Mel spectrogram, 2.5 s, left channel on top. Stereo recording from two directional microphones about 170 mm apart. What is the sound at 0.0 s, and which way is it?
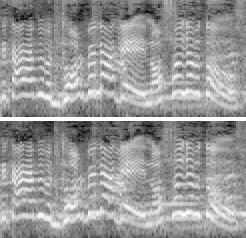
A woman's voice, 30° left (ahead or behind).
